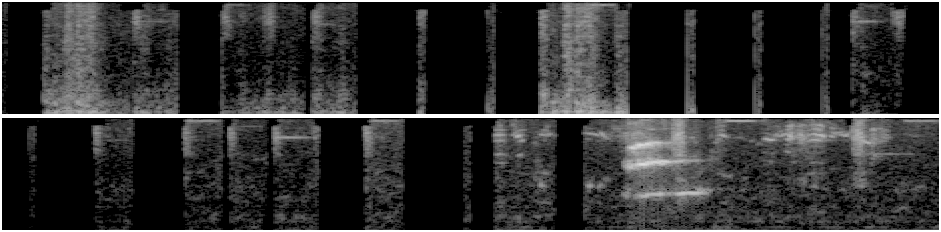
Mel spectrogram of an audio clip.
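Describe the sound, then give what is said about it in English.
Cats meow repeatedly and insistently, a rising, tonal cry standing out near the end, with scattered clattering and bumping noises in between. No talking. “Oh, the kitty cats are starting to go crazy.”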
